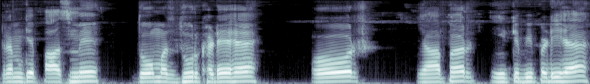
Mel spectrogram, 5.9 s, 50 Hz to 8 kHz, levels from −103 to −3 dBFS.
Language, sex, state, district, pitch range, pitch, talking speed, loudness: Hindi, male, Uttar Pradesh, Saharanpur, 140-155 Hz, 150 Hz, 150 wpm, -14 LUFS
